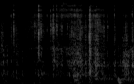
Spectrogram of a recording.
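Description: Halo tactile stickers being handled in their packaging give off soft, quick crinkles and rustles, faint and close, in a short irregular burst.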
